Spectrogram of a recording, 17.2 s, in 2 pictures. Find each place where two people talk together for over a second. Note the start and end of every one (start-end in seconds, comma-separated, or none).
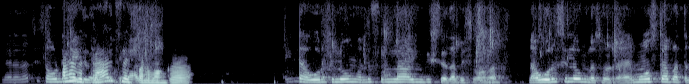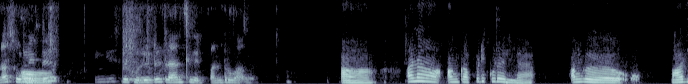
0.8-2.1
